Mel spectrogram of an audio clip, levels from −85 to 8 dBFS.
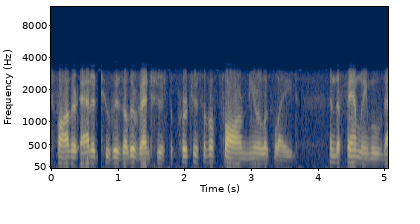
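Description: From start to finish, the speech carries Dialogic VOX ADPCM damage. Nothing sounds above 3 kHz, which points to the 6,000-sample rate at 4 bits per sample. The telephone-style band from 300 Hz upward is cut short of its usual 3.6 kHz. The coarse 4-bit steps leave a gritty hiss that clings to every syllable and rides with the speech. A clean telephone band-limit or μ-law line would sound narrow but not granular like this.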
